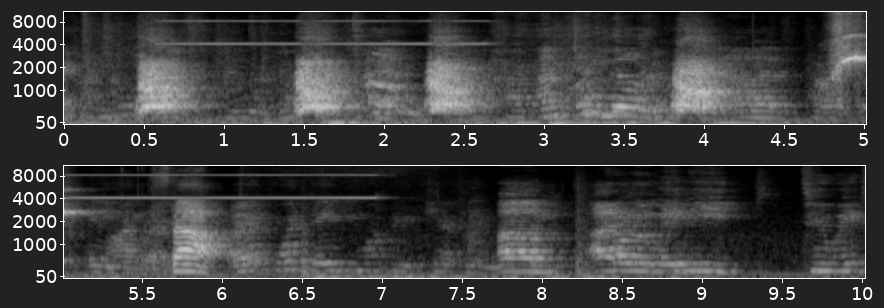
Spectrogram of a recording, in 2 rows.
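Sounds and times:
dog barking: 0.5 - 2.7, 3.8 - 4.2
faint high electrical whine: 0.5 - 2.8, 4.8 - 7.1
speech: 5.7 - 6.1, 7.7 - 10.0.

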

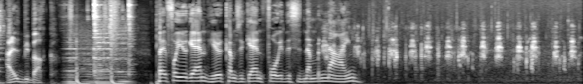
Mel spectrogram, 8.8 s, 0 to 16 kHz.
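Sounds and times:
speech: 0.1 - 1.0, 2.4 - 5.6
ducks quacking: 4.5 - 8.7.

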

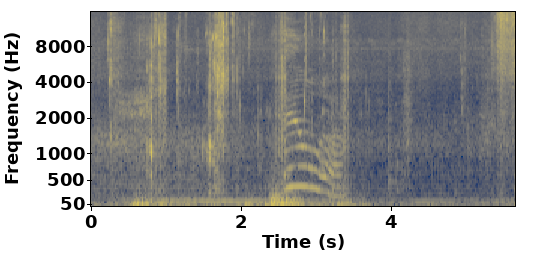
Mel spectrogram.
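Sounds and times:
crunchy bite into a pickle: 0.2 - 5.0.

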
